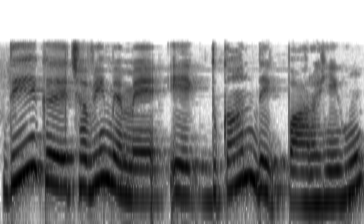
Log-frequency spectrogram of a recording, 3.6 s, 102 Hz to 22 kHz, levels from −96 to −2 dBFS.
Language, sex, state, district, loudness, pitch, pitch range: Hindi, female, Arunachal Pradesh, Lower Dibang Valley, -12 LUFS, 225 Hz, 195-270 Hz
